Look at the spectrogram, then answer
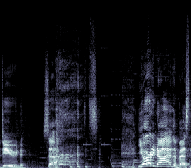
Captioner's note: chuckles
